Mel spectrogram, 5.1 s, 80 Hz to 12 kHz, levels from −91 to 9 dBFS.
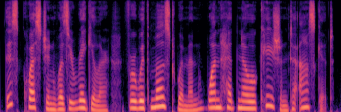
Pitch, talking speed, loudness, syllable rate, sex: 200 Hz, 175 wpm, -17 LUFS, 5.0 syllables/s, female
